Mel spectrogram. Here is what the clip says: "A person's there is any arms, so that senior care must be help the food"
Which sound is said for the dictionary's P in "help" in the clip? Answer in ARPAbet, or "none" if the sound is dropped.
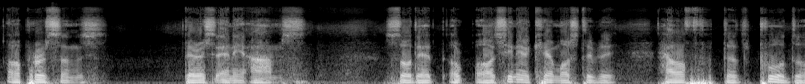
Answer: F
